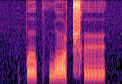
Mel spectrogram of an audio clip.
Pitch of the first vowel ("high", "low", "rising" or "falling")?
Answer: falling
